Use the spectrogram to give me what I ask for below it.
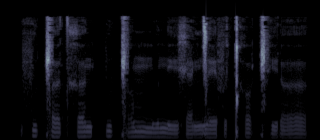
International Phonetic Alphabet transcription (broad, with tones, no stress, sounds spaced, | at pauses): f u˥ ǁ ʌː˧˥˧ t x ʌː˥ n pː u˥ ɡ͡ǁ ɔ˥ mː u˧˥˧ n ɪː˧˥˧ x æ˥ ŋ͡ǀ ɛː˥ f ə˧˥˧ ǃʰ ɔ˥ ǁʰ ɪ˧˥˧ ɾ ʌː˧˥˧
